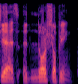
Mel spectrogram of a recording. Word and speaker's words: Norrköping: So I went and looked up the pronunciation. It's Norrköping.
